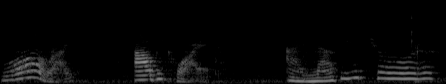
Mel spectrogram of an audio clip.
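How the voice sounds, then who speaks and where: A woman's voice: on the high side, wildly swooping pitch, takes it slowly, fairly bright tone, a little hiss or hum, full character voice. A woman playing a playful, meddling married housewife in 1940s radio comedy style, with an emphatic theatrical delivery. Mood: teasing.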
